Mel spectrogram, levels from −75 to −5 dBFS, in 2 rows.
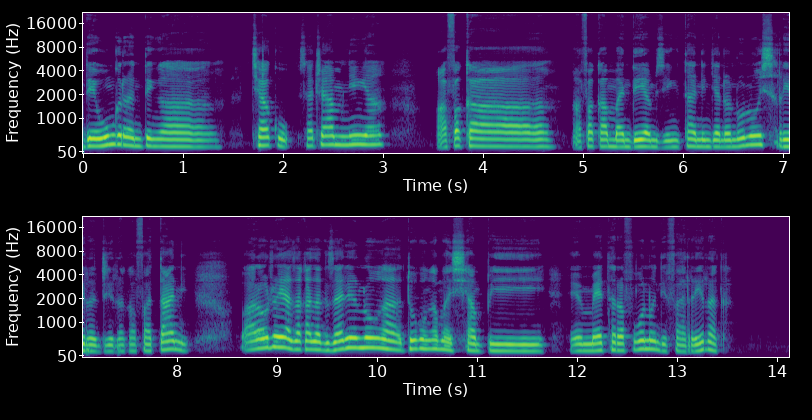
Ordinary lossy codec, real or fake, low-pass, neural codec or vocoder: none; real; none; none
